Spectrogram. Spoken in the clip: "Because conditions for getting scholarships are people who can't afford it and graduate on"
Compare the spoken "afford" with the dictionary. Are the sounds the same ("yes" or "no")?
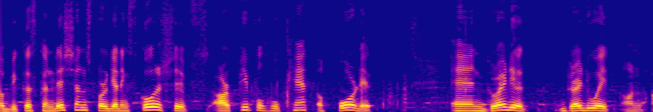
yes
